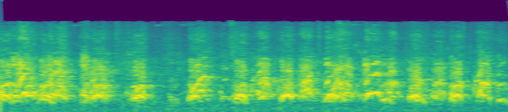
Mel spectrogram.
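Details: Steady, rapid barking from Buttons, a young male Border Collie in training: about ten sharp, mid-pitched barks in five seconds at a fairly even pace.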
